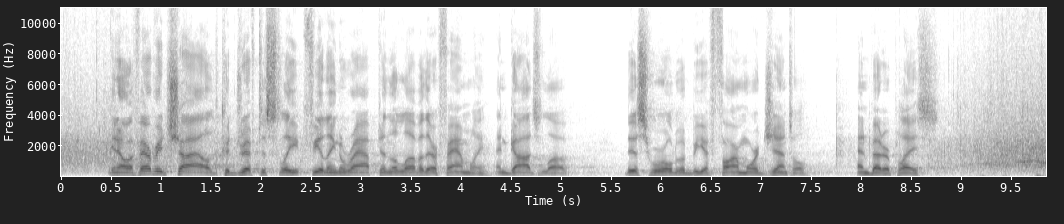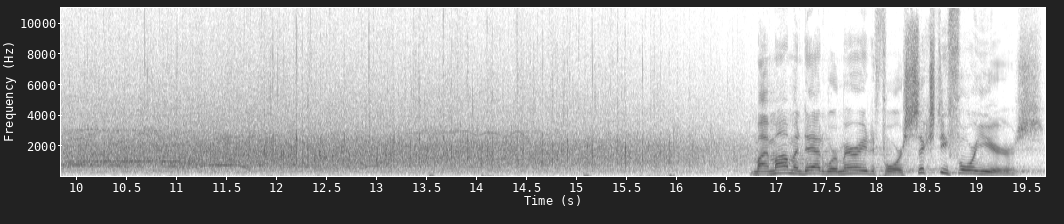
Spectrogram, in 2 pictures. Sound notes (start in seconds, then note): 14.0 applause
